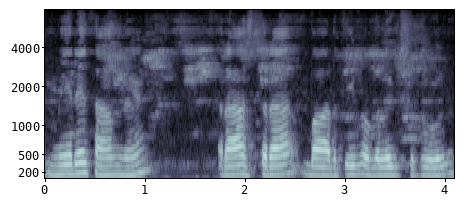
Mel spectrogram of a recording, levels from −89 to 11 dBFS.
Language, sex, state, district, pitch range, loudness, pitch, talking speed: Hindi, male, Haryana, Jhajjar, 150-160 Hz, -16 LUFS, 155 Hz, 115 wpm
